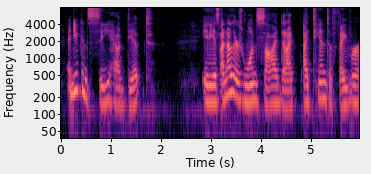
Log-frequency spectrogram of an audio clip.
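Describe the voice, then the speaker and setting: A woman's voice: low voice, a bit bright. A woman in her forties chatting casually to camera about her makeup, rambling and often correcting herself mid-sentence. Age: 40s. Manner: rambling, self-correcting, with frequent fillers. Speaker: beauty vlogger.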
